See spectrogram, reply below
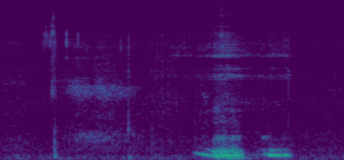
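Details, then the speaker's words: Tired animal sleeping after a day at the lake, after a few faint clicks in a quiet room: two deep, rumbling, low-pitched, loud snores. "Et puis, bien sûr, elle est fatiguée, alors elle est en train de ronfler, mais comme je sais pas quoi."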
